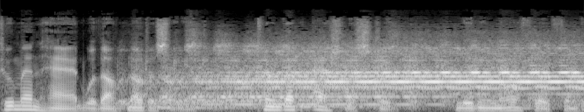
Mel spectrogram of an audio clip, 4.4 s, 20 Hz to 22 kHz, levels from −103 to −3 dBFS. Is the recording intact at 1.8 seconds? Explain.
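No. At 1.8 seconds the audio is inside a feedback howl that starts at 0.84 s and continues to the end of the clip. Sound from a loudspeaker is re-entering a microphone on the same call, gaining level each pass, so the loop locks onto a tone around 1 kHz. The sound circulates through the loop roughly every fifth of a second, and at its loudest the tone rises to about 7 dB above the speech.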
